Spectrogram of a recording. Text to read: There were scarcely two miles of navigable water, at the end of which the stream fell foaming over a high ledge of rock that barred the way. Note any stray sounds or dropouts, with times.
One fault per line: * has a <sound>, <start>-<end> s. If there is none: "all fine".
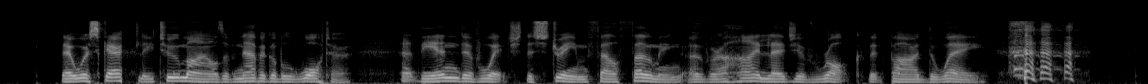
* has a dropout, 1.2-1.4 s
* has a laugh, 10.1-10.8 s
